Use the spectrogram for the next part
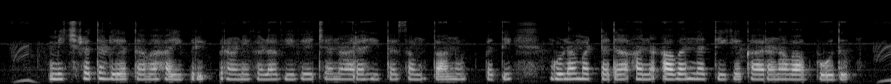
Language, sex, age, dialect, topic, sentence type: Kannada, male, 18-24, Mysore Kannada, agriculture, statement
